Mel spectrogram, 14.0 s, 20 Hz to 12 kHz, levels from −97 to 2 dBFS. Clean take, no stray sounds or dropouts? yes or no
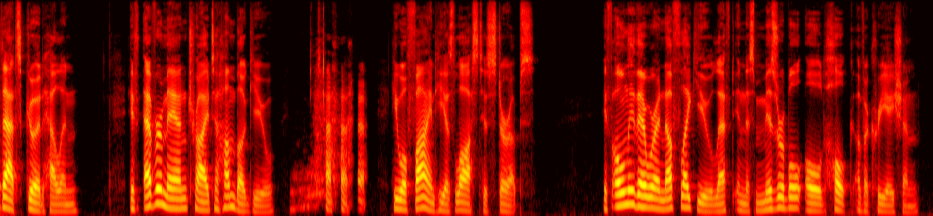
no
